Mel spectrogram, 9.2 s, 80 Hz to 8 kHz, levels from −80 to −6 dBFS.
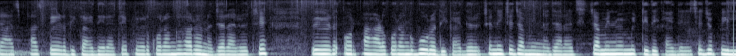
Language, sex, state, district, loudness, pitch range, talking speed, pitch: Rajasthani, female, Rajasthan, Nagaur, -14 LUFS, 180-210 Hz, 260 wpm, 200 Hz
